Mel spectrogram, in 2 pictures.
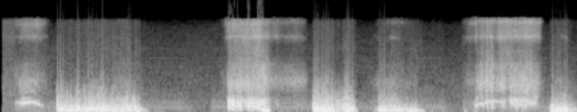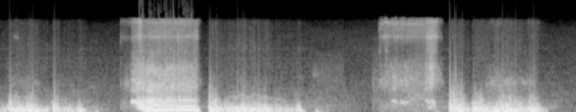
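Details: Yorkshire terrier sleeping: loud, irregular snorting and wheezy snores in quick, uneven bursts; snoring.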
